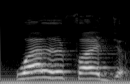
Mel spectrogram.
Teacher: Dan sebelumnya lagi berharokat fathah wal fajr. Nah, maka ro-nya dibaca tebal atau tafkhim.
